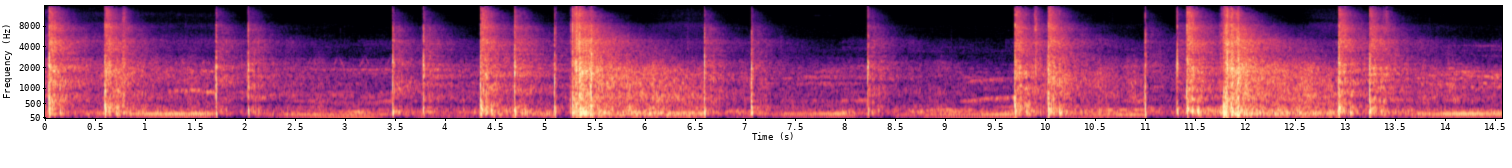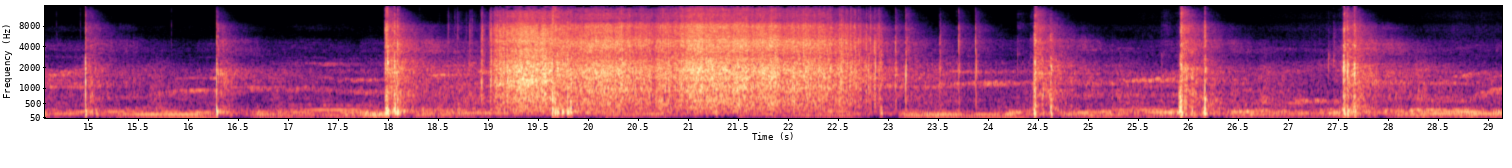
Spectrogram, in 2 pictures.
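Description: Fireworks display: a run of sharp shell bursts and bangs, one or two a second, with sparks crackling. For about four seconds in the latter half, a dense, loud crackling hiss fills in between the bangs.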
